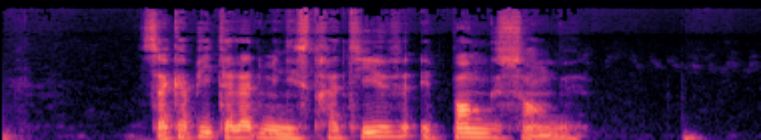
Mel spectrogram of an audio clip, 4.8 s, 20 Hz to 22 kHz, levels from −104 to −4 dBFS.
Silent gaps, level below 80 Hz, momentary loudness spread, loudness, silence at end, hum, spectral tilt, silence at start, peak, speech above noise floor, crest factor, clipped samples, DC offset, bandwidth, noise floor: none; -60 dBFS; 8 LU; -30 LUFS; 0.4 s; none; -4.5 dB/octave; 0.05 s; -10 dBFS; 45 dB; 22 dB; under 0.1%; under 0.1%; 17 kHz; -74 dBFS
